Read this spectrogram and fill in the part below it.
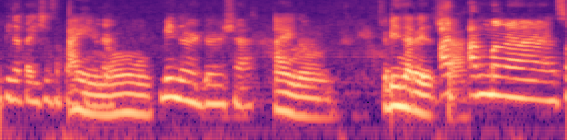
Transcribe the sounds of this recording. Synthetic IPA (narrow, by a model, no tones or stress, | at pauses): pɪnɐt̪ajʃasɐpɐajnomɛnɛɹd̪ɛɹʃa | ʔɐjno | mbɪnɐɾɛlʃaʔɐŋmɐŋas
